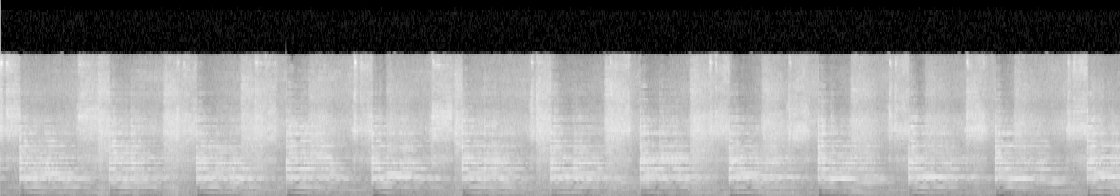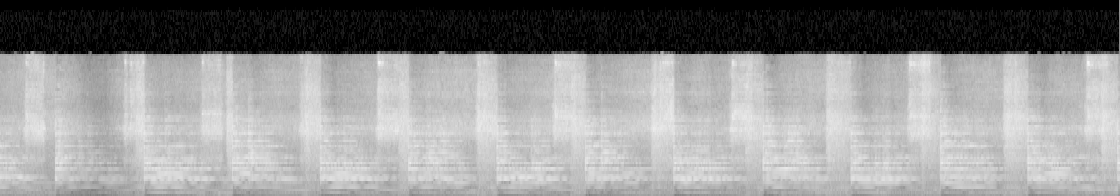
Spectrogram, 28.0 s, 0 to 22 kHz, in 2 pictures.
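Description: Tweetsie Railroad's Baldwin 4-6-0 steam locomotive No. 12 standing with steam up: steady hissing with a whining tone underneath, and a regular pulse about twice a second.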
